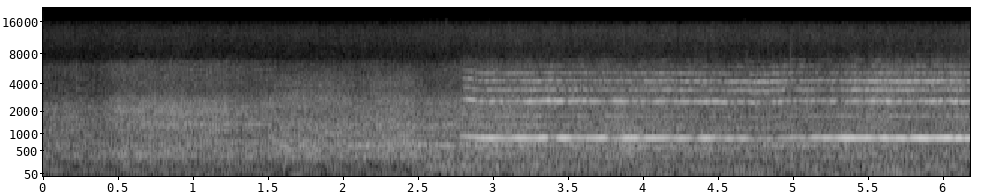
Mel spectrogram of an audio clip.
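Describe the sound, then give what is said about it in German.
Steam locomotive whistling impatiently beside a railway track: a steady, sustained high whistle begins about three seconds in and holds over the low rumble of the train. “Die Lokomotive mahnte ungeduldig.”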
